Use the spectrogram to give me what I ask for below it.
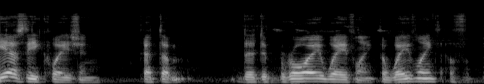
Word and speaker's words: de Broglie: He's French, so it's de Broglie, or however the French might pronounce that. I say de Broglie, which a lot of people do. But he came along and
